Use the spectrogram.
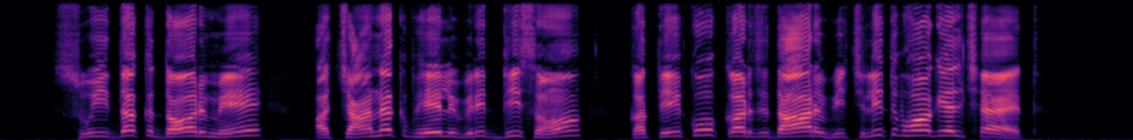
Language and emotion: Maithili, surprised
